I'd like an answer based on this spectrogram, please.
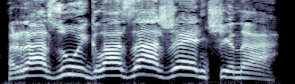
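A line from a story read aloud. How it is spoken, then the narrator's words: Yelling. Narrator (Russian): заорал он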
